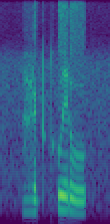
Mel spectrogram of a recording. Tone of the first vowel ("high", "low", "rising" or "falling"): low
